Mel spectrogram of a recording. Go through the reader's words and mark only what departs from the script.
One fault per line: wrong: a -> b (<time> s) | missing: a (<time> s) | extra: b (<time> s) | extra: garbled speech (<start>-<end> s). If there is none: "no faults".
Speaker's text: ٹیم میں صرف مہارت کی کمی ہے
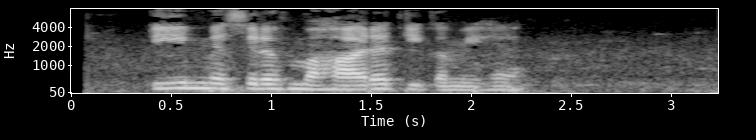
no faults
